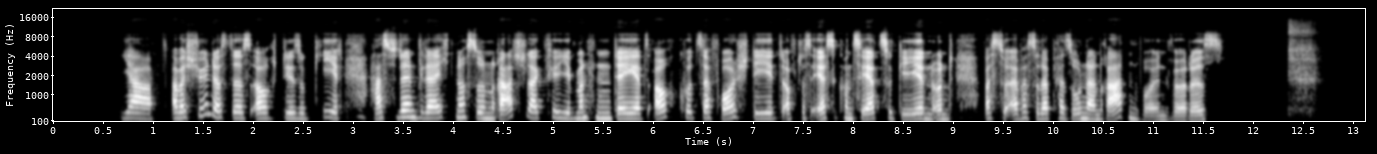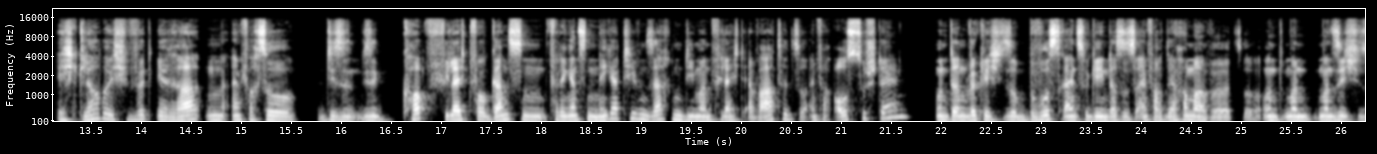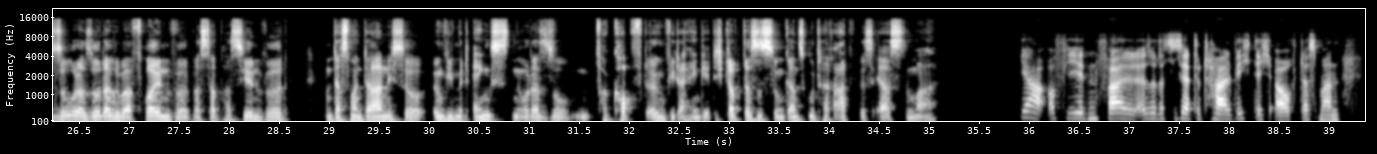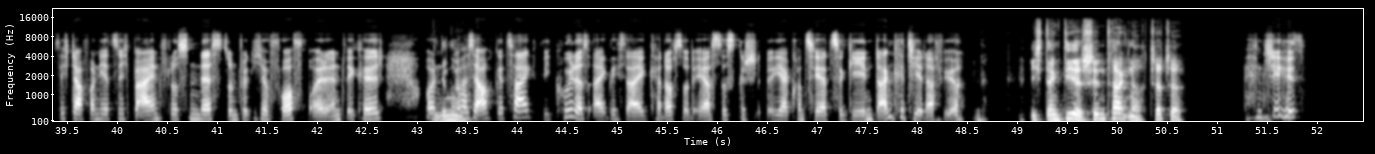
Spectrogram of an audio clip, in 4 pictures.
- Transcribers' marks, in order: chuckle
- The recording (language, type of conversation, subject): German, podcast, Woran erinnerst du dich, wenn du an dein erstes Konzert zurückdenkst?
